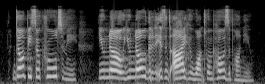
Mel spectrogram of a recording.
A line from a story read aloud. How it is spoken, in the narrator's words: cried Phoebe piteously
